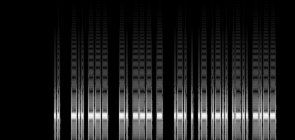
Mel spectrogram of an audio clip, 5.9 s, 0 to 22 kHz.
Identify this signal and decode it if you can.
Morse code, heard as a keyed tone, about 34 wpm, 700 Hz. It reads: I DO NOT REALLY
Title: Sets of 4 Words 35wpm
